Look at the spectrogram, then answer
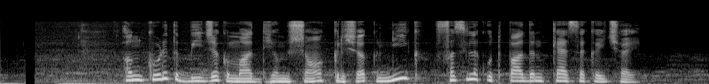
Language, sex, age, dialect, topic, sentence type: Maithili, male, 25-30, Southern/Standard, agriculture, statement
